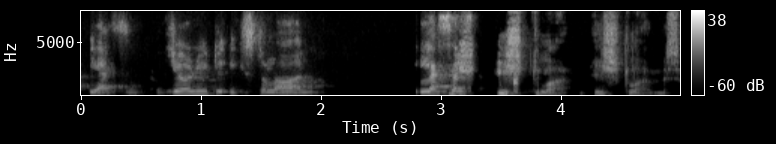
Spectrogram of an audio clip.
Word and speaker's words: Ixtlan: Ixtlan is how it's pronounced.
